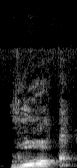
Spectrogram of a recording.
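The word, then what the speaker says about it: walk: WAL के वॉक, यहाँ पे जो हमारा L है वो भी साइलेंट रहेगा, इसका भी उच्चारण नहीं करना, तो मीनिंग बनी वॉकड, वॉकड।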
